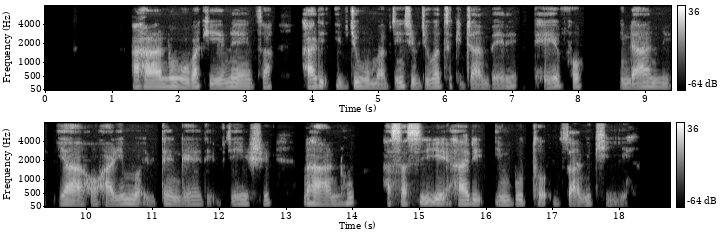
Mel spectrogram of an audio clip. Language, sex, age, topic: Rundi, male, 18-24, agriculture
